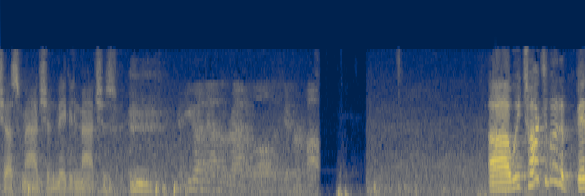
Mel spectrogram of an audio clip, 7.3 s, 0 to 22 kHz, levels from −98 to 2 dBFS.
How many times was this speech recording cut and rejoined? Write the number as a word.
two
